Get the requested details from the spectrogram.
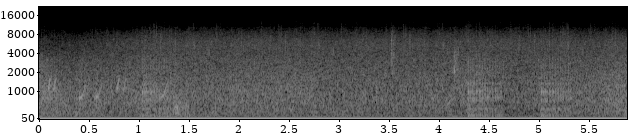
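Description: Wind and sea waves rush steadily.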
